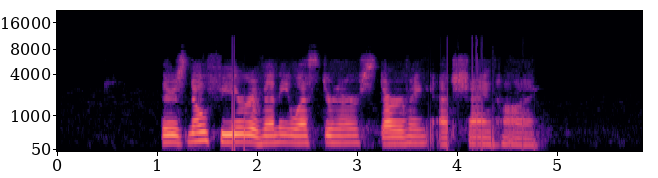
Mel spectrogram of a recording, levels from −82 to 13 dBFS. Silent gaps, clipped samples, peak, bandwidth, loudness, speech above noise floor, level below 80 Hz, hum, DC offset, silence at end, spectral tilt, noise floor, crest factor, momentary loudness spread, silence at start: none; under 0.1%; -4 dBFS; 7.8 kHz; -20 LUFS; 51 dB; -60 dBFS; none; under 0.1%; 1.05 s; -6 dB/octave; -71 dBFS; 18 dB; 12 LU; 1.05 s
